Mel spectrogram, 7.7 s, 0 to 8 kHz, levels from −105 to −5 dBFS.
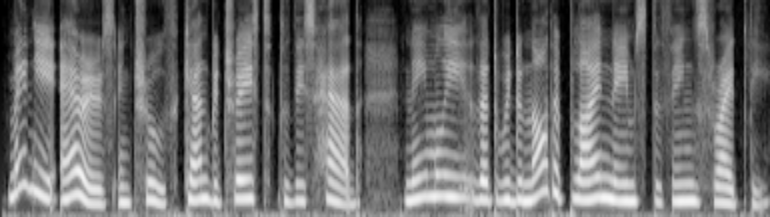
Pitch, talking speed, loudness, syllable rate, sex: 255 Hz, 155 wpm, -17 LUFS, 4.2 syllables/s, female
